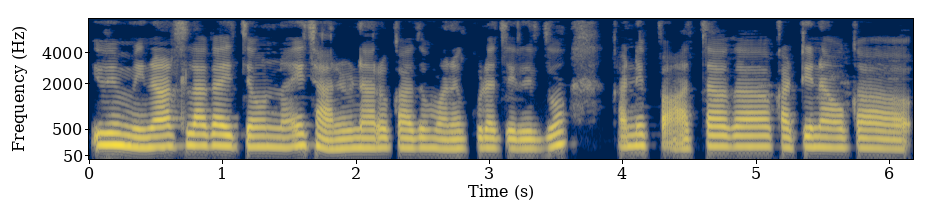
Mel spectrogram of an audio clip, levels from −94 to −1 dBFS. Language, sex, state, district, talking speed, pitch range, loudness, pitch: Telugu, female, Telangana, Karimnagar, 145 wpm, 165-190 Hz, -16 LUFS, 175 Hz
